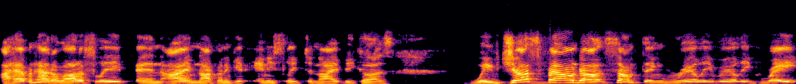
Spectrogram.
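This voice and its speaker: A man's high voice with a bright, sharp tone, an animated tone, lively intonation and a moderate pace. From immigrant, grew up abroad. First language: not English. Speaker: livestream host, ex-Jehovah's Witness activist. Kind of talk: live stream monologue.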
